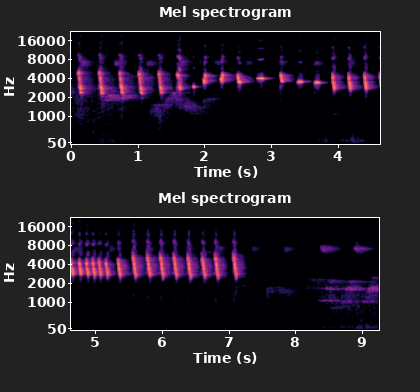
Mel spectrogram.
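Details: Lure song of a sooty-headed bulbul meant to trigger an instant reply from a rival: a long, fast run of some thirty sharp, high chirps that briefly slows and drops, then speeds up again before stopping.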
